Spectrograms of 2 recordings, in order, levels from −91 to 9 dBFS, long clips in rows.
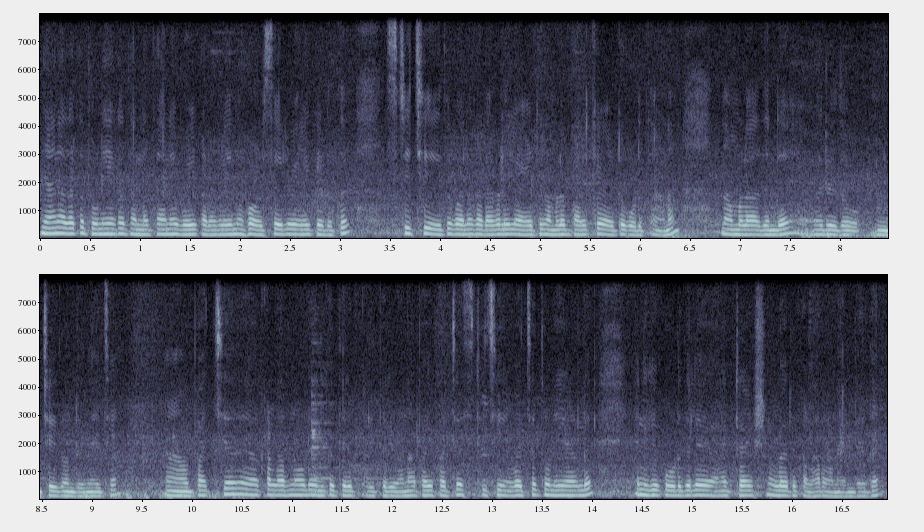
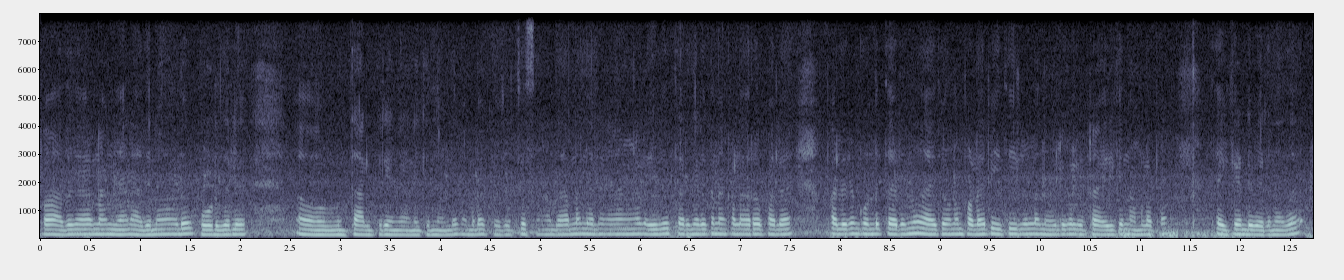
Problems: constant background noise, low volume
